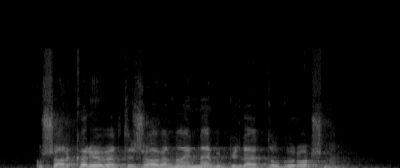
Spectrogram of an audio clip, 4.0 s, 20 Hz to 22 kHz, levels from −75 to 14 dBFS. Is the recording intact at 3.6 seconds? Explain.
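No. At 3.6 s, as across the whole clip, the speech sounds muffled, hoarse and grainy, which points to likely Opus compression in hybrid mode at around 16 kbps, where sparse bits blur detail. A spectrogram shows smeared, noise-filled upper bands.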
